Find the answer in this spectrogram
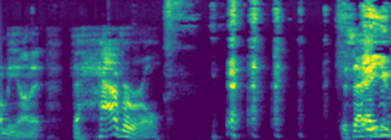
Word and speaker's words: Haverhill: So I used to say Haverhill, and John, our friend John McElveen, told me that was wrong. Yep. So what is the correct pronunciation? Haverhill, Massachusetts.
